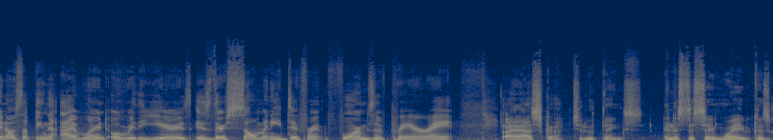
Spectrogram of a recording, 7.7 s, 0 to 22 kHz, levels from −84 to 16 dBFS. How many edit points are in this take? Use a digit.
1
